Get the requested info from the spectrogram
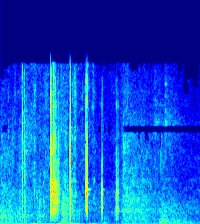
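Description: A catcher's quick footwork and gear as he springs out of the crouch and throws at full speed: a quick cluster of sharp clicks, scuffs and knocks from shoes on turf and rattling shin guards, about half a second to a second in.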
